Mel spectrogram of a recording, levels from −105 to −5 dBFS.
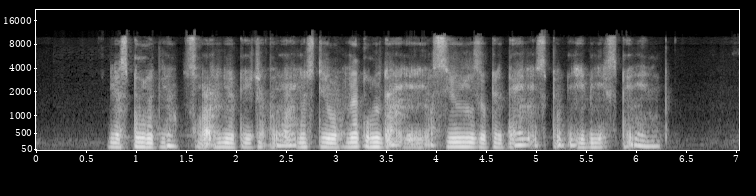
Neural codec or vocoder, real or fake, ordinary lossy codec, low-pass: autoencoder, 22.05 kHz, a latent of 192 numbers a frame, VITS, trained on one speaker; fake; Opus, 24 kbps; 9.9 kHz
